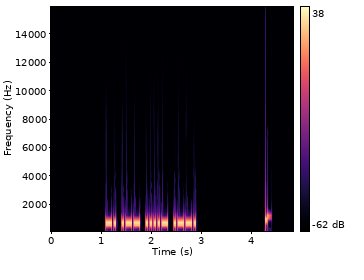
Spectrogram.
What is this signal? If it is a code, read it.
Morse code, heard as a keyed tone, about 31 wpm, 700 Hz. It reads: NW4P
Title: USA Call Signs - 4 Characters - 6x Character Spacing - 30wpm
